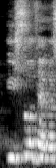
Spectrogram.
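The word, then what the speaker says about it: oesophagus: Okay, इसोफेगस जिसका दूसरा नाम फूड पाइप भी है, और इसका जो स्पेलिंग आप देख सकते हैं ओ से स्टार्ट है, लेकिन ओ इसमें साइलेंट होता है।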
